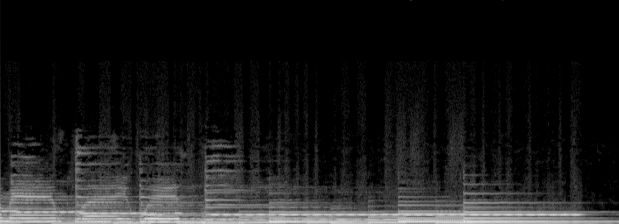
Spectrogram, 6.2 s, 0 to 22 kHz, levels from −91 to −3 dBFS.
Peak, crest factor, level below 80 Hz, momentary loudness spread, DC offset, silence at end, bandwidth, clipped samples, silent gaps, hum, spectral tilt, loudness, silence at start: -6 dBFS; 14 dB; -60 dBFS; 5 LU; under 0.1%; 0 s; 8.2 kHz; under 0.1%; none; none; -8 dB/octave; -21 LUFS; 0 s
